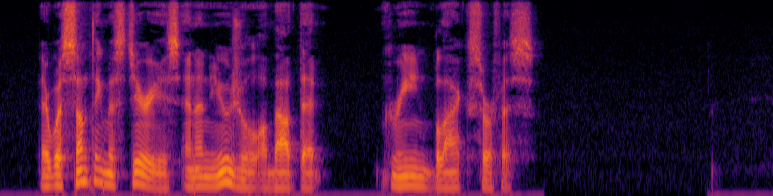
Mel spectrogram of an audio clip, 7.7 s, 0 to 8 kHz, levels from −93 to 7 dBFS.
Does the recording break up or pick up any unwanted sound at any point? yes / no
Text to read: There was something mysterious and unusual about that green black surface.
no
